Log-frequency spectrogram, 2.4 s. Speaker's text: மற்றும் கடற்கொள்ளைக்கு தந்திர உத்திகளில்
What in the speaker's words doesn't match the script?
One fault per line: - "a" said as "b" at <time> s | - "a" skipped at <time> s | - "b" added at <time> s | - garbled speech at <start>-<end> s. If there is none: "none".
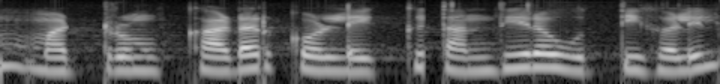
none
